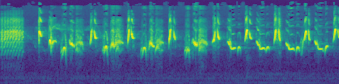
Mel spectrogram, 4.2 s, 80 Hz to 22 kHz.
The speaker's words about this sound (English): But they're not the only mimic birds in town. Brown thrashers also learn songs from nearby birds and add them to their repertoire. The species has been documented singing over 1,100 different songs, a mix of imitations and invented little melodies.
